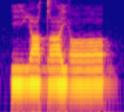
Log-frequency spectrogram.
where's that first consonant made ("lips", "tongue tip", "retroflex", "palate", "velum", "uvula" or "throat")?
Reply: palate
